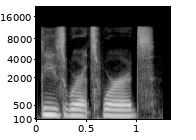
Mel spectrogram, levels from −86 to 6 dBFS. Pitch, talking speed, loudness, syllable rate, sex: 180 Hz, 180 wpm, -14 LUFS, 5.4 syllables/s, female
